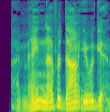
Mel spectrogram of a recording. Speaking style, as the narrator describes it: Giordino said under his breath

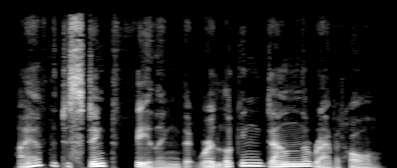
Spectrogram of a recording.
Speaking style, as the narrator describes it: Remy murmured

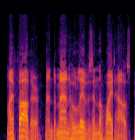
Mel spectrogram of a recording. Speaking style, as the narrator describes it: Pitt said coldly

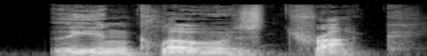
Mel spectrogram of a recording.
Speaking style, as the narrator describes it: he said quietly

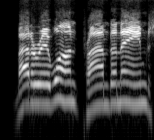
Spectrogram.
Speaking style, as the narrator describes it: shouted back a man

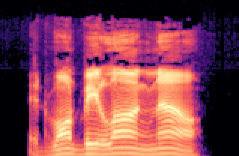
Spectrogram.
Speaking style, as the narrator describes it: said Pitt grimly

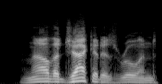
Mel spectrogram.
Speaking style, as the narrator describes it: Pitt grunted

